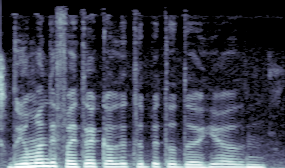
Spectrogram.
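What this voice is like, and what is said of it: Put-on Israeli accent. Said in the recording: “now your accent is, you just sound like an Israeli guy.”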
